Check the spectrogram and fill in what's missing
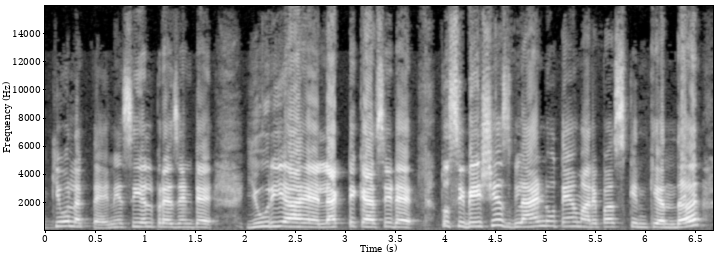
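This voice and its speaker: A woman teaching biology for an exam. She mixes languages, reads definitions slowly and asks the class rhetorical questions. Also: high-pitched. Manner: explains in Hindi mixed with English, asks rhetorical questions; reads English definitions slowly, then explains fast. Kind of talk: exam-prep lecture.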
